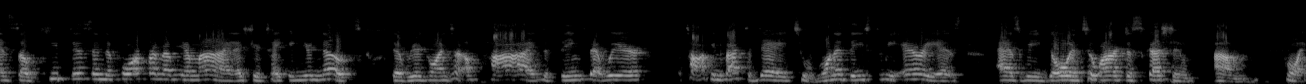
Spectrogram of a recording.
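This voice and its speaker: At a moderate pace, an unremarkable speaking voice with an American accent talks with ordinary pitch variation. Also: woman, medium pitch for a woman. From Ohio, US Midwest. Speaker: bible teacher. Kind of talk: online bible teaching.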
